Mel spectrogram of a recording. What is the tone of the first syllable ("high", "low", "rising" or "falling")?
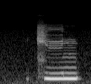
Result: high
